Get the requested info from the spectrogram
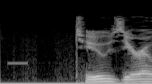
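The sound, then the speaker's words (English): A single short electronic beep, a steady mid-pitched tone of an automated phone ordering system prompting the caller to state a zip code, sounds briefly and fairly softly, followed after a pause by a person starting to speak. “At the tone, please state your zip code.”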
